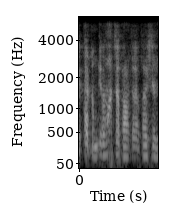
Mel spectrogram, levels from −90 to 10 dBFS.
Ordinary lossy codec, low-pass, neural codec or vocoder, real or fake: none; 5.4 kHz; codec, 44.1 kHz, 2.6 kbps, DAC; fake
